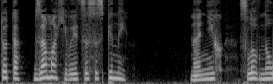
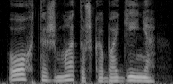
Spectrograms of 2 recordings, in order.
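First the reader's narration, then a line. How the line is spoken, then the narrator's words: Astonished gasp. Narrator (Russian): пораженно выдохнул мастер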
